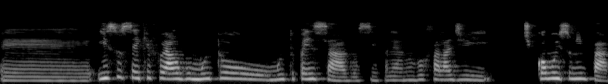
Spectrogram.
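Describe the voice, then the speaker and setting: A woman speaks with an Italian accent and lively intonation. Her voice is somewhat breathy. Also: fairly high pitch for a woman, moderate pace. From Switzerland, Lugano (Italian-speaking). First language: Italian (speaking Portuguese). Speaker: poet. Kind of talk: interview. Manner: halting.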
